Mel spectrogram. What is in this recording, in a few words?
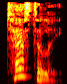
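"testily", British English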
